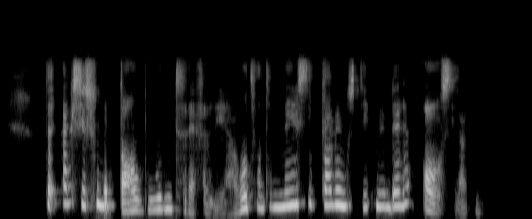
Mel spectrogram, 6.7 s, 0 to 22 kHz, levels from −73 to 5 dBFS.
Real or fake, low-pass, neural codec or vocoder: fake; 7.2 kHz; codec, 24 kHz, 1 kbps, SNAC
